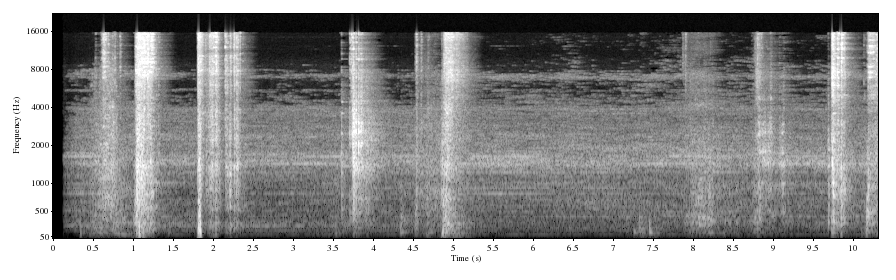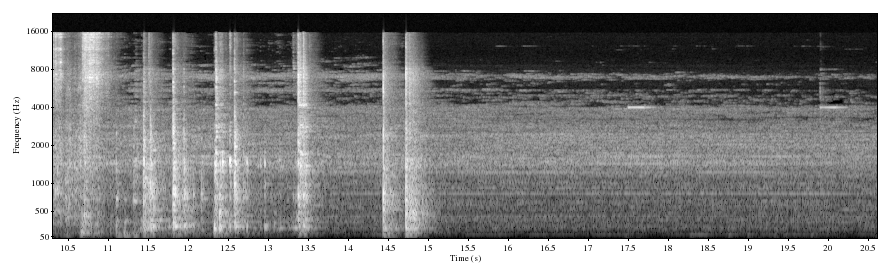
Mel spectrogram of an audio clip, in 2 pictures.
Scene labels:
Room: kitchen; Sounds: vacuum cleaner, wardrobe or drawer (more than once), cutlery and dishes

